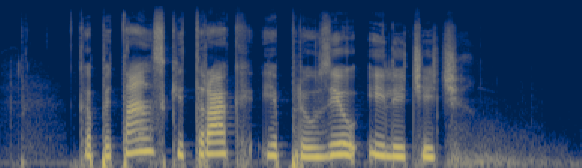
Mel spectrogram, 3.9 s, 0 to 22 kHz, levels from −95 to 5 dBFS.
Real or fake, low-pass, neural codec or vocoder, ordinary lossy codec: fake; 19.8 kHz; vocoder, 48 kHz, 128 mel bands, Vocos; none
